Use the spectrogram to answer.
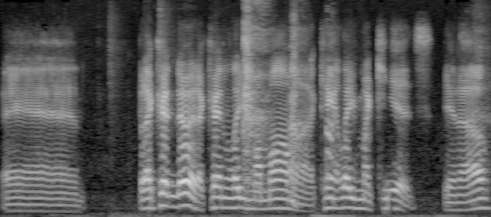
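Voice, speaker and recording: A man with a fairly high voice speaks in a strong Southern US accent. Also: lively intonation, big swings in loudness. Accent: thick Southern drawl. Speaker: podcast guest. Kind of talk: casual chat.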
